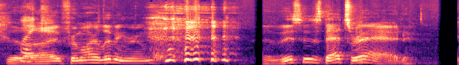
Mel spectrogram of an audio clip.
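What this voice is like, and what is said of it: Radio announcer voice. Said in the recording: “that's my radio announcer voice”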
